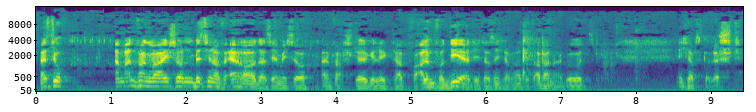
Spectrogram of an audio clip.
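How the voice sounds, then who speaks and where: Chummy businessman, very low voice, swooping intonation, theatrical, radio play. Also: lively intonation, normal speed, a bit bright, a little hiss or hum. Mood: jovial. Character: jovial, excitable sidelined businessman with gambling weakness. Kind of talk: conversational radio drama acting.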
